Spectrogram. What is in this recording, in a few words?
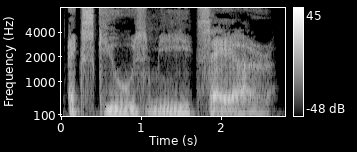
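Hello, Vo; Morrowind GOTY GOG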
